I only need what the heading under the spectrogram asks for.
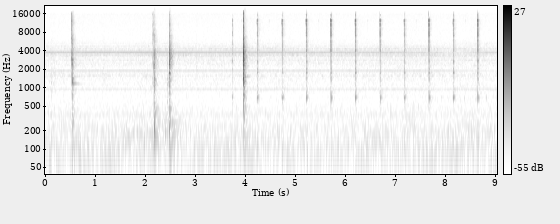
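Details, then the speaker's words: PS1 not reading discs, after lens cleaning and reconnecting: disc now spins but the drive gives sharp light clicks about twice a second; weak laser, fixed by lowering laser pot resistance from about 616–626 to 496. "all right good news is we actually got a spin so we're probably gonna have to adjust that laser"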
